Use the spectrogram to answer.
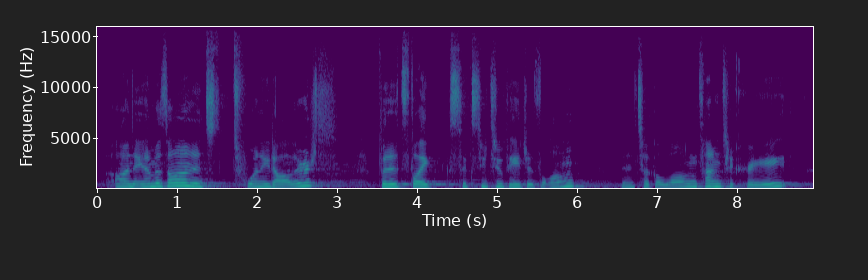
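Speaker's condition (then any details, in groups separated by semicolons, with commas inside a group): Cerebral palsy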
